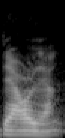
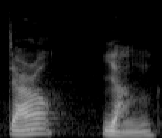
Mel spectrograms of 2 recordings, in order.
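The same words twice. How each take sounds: First: The two words run together without a break. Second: The two words are separated by a break. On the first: The speaker calls it wrong. "it kind of works in my tongue" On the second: The speaker calls it right. "I say it with two distinct separate words"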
